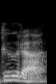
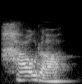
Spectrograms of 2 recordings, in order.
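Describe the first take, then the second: First: It is said the American way. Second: It is said the Dutch way.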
